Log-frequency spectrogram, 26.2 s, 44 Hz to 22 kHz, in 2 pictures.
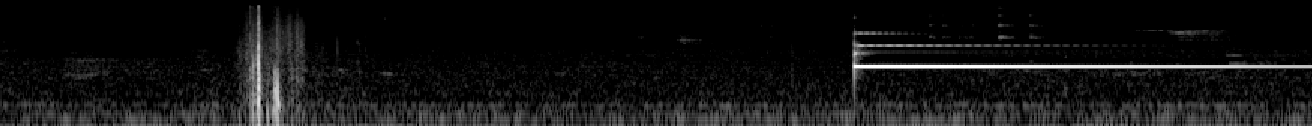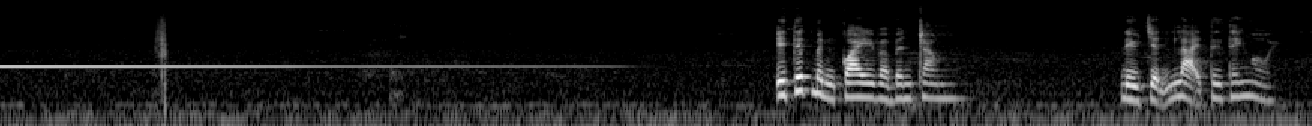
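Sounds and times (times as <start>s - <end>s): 
single meditation bell struck and ringing: 8.6s - 19.6s
speech: 20.9s - 22.8s, 24.3s - 25.9s.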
